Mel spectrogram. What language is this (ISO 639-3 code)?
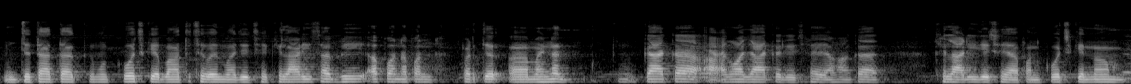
mai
